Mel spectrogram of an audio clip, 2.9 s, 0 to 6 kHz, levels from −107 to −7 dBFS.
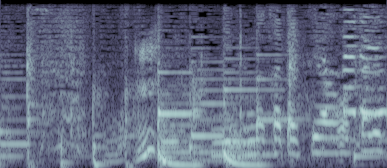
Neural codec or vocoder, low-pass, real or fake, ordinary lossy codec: none; 5.4 kHz; real; none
